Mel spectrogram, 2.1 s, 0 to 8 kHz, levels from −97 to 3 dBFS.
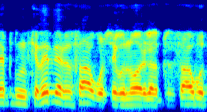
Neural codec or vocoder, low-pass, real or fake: codec, 16 kHz, 4 kbps, X-Codec, WavLM features, trained on Multilingual LibriSpeech; 7.2 kHz; fake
